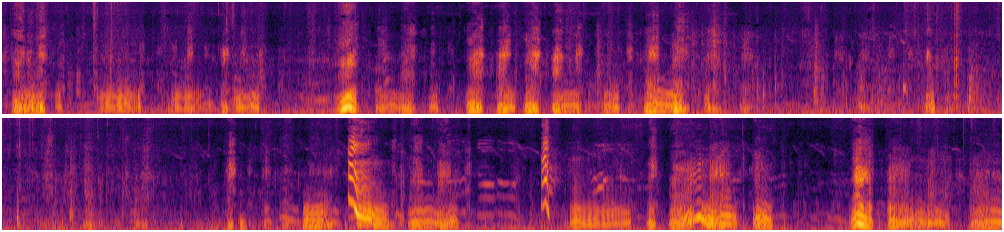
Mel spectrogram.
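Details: Rottweiler puppies wrestling in play fights, a run of short gruff growls and snarling grunts repeated in quick bursts, broken by brief pauses and a few sharper yelps.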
